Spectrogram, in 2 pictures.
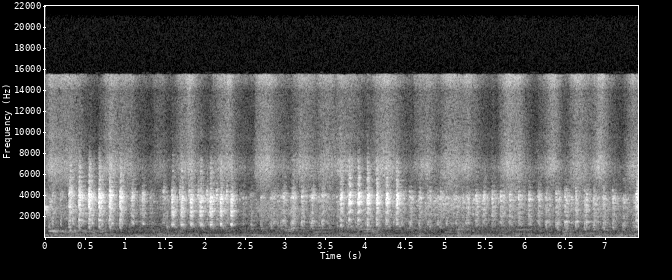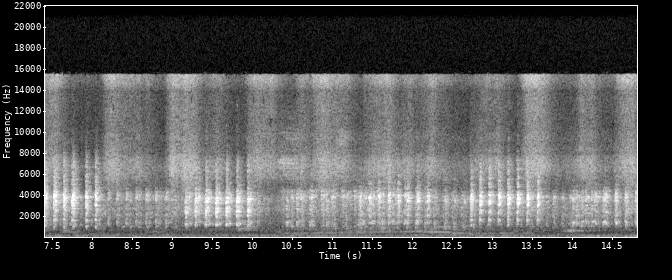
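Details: A chorus of frogs in swampland at Kuta beach, Bali: rattling pulse trains of about a second recur throughout, louder and softer callers alternating, with a low hum underneath.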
